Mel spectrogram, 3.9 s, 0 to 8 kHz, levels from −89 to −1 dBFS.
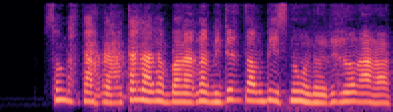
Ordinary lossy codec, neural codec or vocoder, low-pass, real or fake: none; codec, 16 kHz in and 24 kHz out, 0.4 kbps, LongCat-Audio-Codec, two codebook decoder; 7.2 kHz; fake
